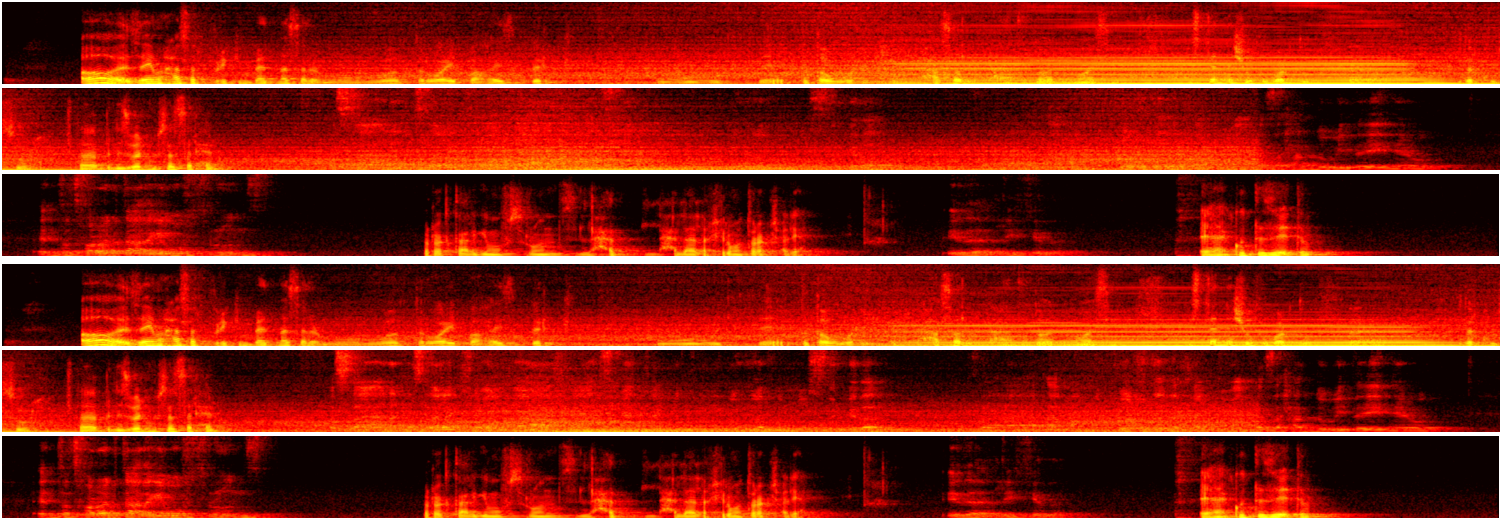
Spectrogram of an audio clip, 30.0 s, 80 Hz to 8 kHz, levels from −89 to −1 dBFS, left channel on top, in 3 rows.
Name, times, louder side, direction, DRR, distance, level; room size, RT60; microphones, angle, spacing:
voice 1, 0.5-3.7 4.4-9.3 9.7-11.5 22.8-25.3 28.0-28.7, equal, ahead, 9 dB, 0.4 m, -28 dB
sound 1, 1.2-18.4, left 1 dB, 25° left, 0.9 m, -38 dB
Bowed string instrument, 5.8-11.3, left 1 dB, 55° left, 0.6 m, -25 dB
voice 2, 12.1-15.9 16.5-19.5 20.2-21.7 26.3-27.1 27.8-28.0, right 1 dB, 80° right, 0 dB, 1.9 m, -41 dB
10.0 x 5.1 x 3.5 m, 0.77 s
head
